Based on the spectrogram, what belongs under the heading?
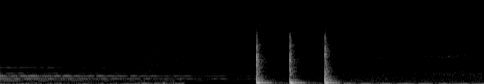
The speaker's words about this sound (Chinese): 正在我苦思冥想的时候，响起了敲门声。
